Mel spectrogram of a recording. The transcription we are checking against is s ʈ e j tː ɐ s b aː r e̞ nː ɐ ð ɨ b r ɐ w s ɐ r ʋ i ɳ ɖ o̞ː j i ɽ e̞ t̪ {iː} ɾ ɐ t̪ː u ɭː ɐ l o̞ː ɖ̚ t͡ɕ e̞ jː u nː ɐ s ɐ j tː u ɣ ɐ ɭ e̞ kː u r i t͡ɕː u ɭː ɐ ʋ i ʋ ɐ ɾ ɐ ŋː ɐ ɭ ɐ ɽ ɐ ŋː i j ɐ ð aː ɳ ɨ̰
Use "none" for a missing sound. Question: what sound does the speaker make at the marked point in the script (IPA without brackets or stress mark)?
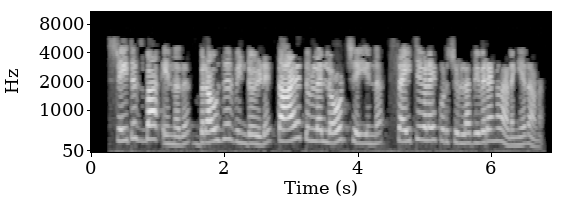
aː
